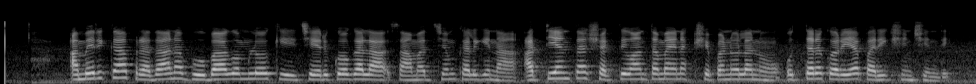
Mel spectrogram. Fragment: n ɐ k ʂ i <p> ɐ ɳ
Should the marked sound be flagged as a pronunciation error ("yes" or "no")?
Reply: no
